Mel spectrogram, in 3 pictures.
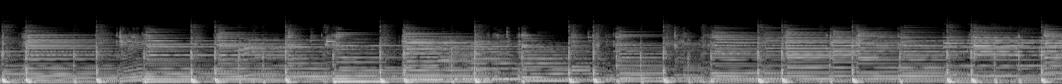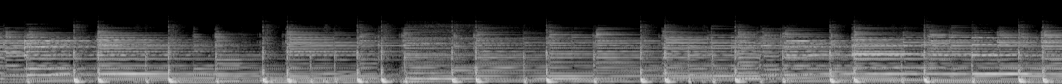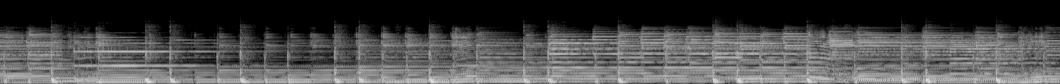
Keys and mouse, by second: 9.8 ctrl+r.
